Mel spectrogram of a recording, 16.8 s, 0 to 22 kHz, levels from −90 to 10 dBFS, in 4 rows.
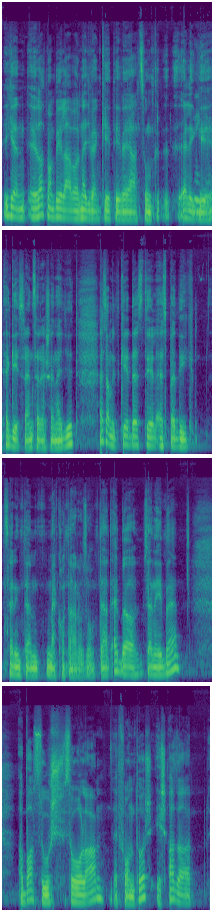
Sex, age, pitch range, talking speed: male, 50-69, 85-110 Hz, 100 wpm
